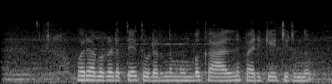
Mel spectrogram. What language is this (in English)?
Malayalam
